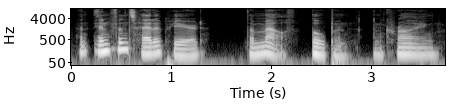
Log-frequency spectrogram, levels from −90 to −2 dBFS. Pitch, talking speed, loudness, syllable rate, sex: 115 Hz, 145 wpm, -19 LUFS, 4.5 syllables/s, male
